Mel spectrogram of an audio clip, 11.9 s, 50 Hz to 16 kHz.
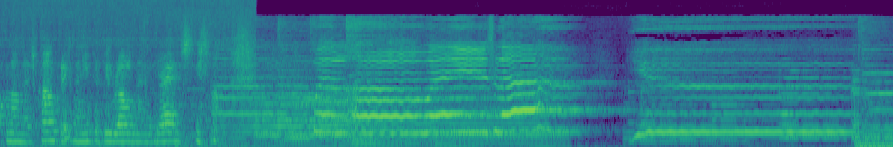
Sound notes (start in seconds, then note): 2.6 laughs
